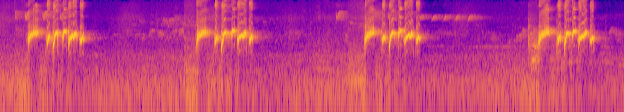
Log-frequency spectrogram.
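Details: A Red-whiskered bulbul gives its morning training song: four evenly spaced bursts of quick, bright whistled notes, roughly every two and a half seconds, with quiet between phrases.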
